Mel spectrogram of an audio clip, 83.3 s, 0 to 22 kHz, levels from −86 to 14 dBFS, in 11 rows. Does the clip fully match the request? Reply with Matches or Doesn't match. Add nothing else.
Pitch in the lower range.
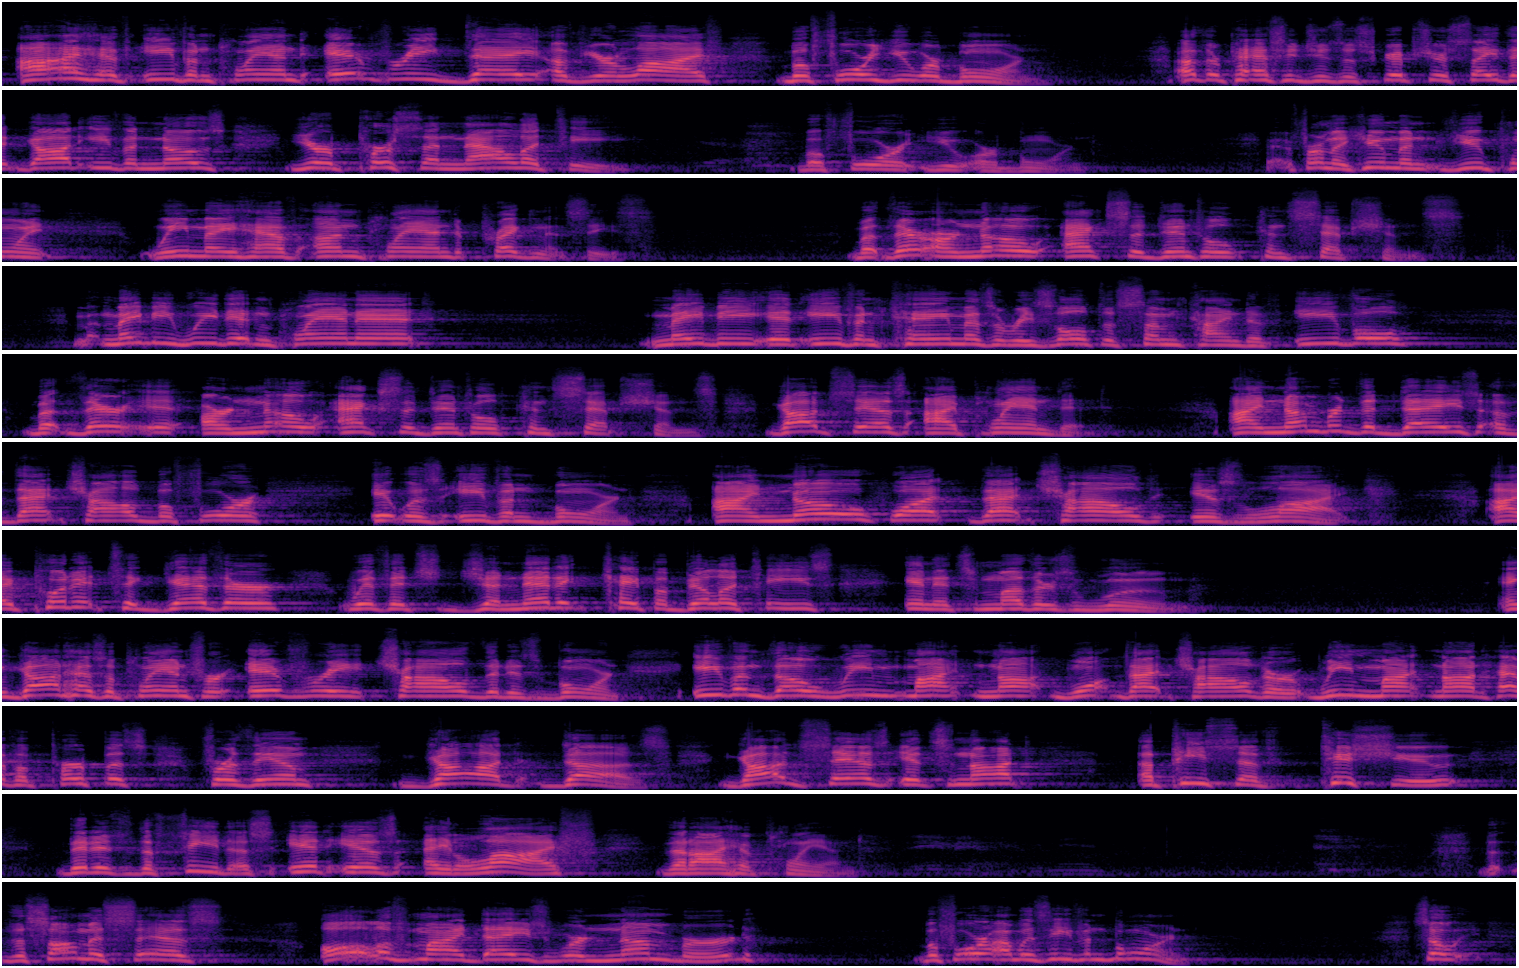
Doesn't match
